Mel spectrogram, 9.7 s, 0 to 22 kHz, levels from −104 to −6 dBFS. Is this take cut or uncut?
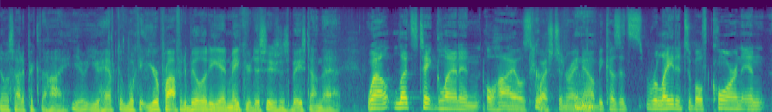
uncut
